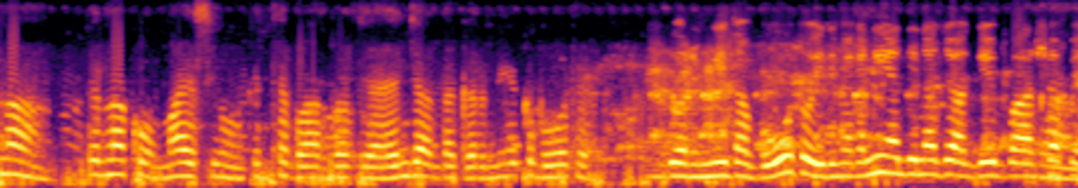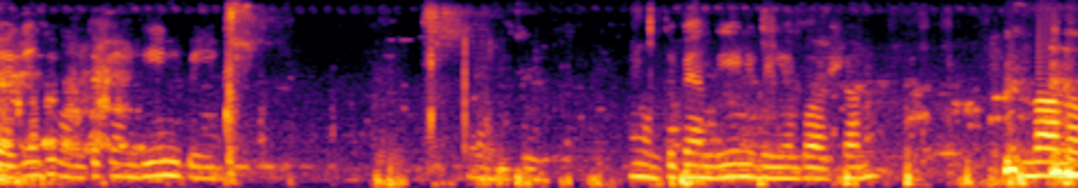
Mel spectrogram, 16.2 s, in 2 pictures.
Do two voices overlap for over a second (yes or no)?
no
